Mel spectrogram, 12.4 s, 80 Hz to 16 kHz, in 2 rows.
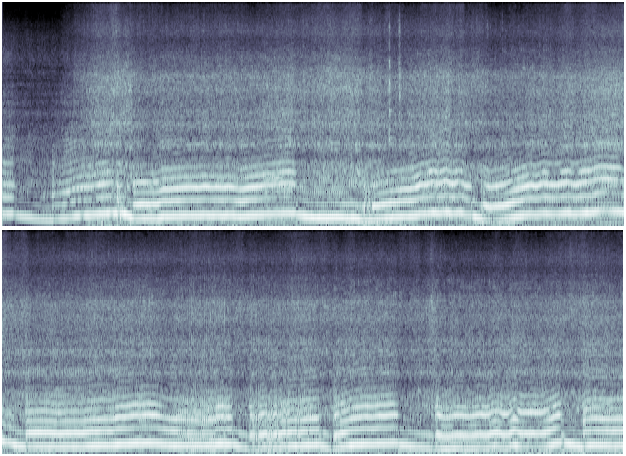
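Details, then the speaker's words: Magnum super buggy race car with a carbureted V8 (new carb) on track. A steady rasp sags and wavers at each turn-in as the carb starves and flutters; a float set too high is suspected, and the float was then adjusted. "i think we might be a little high on float because now when i cut it to the to the left or to the right i mean it's fluttering out"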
